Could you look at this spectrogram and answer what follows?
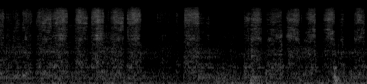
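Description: A metal shaft gets a quick light rub to ease the fit of a new piece, heard as quiet, rhythmic rasping strokes repeating in short bursts with brief pauses between.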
